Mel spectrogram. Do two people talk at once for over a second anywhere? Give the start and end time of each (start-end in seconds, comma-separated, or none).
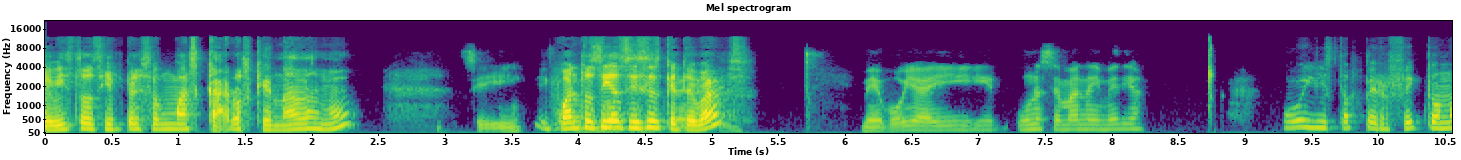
3.7-5.2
